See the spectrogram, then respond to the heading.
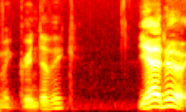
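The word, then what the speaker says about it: Grindavík: on and I hope I don't butcher the pronunciation with grindavik yeah I know it's grindvik or it's like grind ve gav yeah yeah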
